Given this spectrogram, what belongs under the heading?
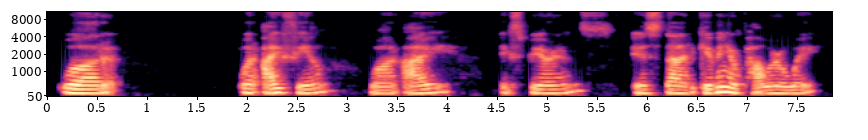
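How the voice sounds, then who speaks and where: Somewhat breathy and very deep in pitch, a woman speaks at a very slow pace with long, frequent pauses. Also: ordinary pitch variation. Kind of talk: casual monologue.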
